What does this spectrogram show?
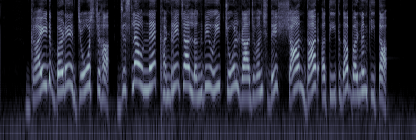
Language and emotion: Dogri, happy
